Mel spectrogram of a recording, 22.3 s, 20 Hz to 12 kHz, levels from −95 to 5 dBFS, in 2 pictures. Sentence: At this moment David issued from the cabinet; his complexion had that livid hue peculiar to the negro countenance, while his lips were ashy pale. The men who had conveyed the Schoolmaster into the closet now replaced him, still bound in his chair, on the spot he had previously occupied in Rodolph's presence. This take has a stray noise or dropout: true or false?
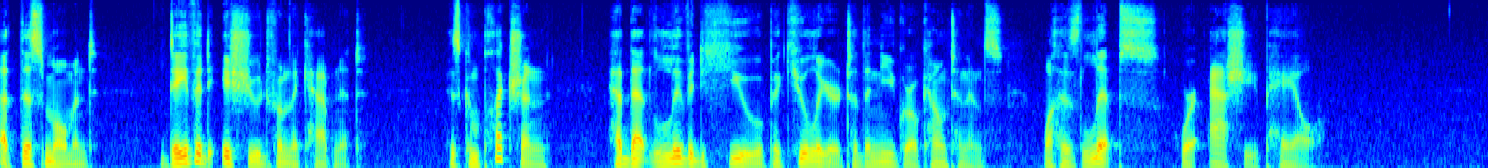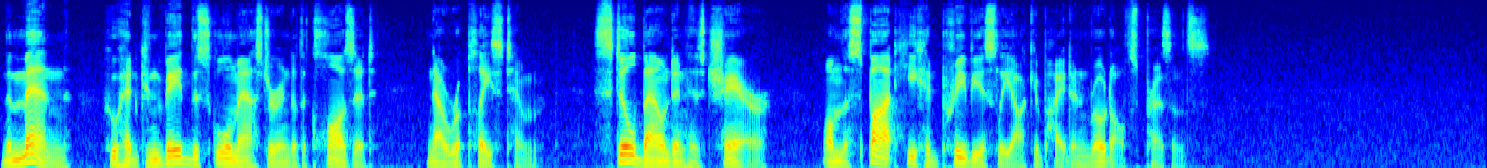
false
